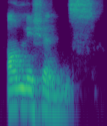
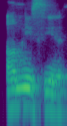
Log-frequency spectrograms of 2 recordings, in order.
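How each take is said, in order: First: It is said with an American English accent. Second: It is said with a British English accent. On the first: "Then American" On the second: "Then British"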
